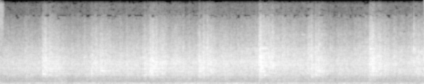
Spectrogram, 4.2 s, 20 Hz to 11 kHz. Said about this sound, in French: Un train arrive à Bellegarde à 7h30 du matin avec 400 soldats de la Wehrmacht.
